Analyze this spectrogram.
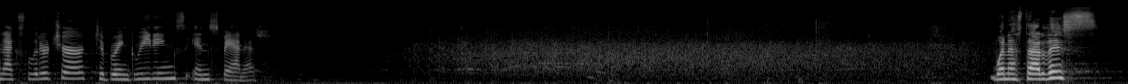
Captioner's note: applause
